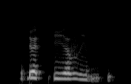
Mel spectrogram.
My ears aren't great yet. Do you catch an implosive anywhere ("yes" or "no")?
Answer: yes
